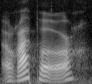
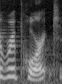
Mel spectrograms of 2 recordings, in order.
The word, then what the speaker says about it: rapport: easy harmonious rapper but you don't say report because that's what you're filing when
